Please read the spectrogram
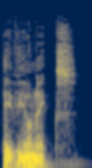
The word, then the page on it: avionics: British English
